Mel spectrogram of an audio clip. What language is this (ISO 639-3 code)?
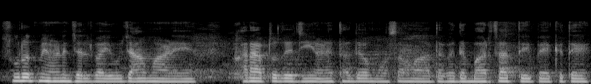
snd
